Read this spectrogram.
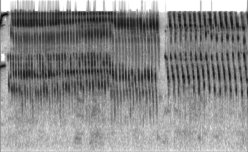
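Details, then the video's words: Canary song used to prompt mating, loud fast trills in long unbroken tours, one short break near the middle, then another rapid rattling trill. "تغريد كناري قوي لتحفيز الذكور وتهييج الاناث على التزاوج Canary"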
